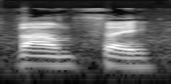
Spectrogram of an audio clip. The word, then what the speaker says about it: Fancy: Honestly, it's Fancy, by the way. It's pronounced Fancy.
